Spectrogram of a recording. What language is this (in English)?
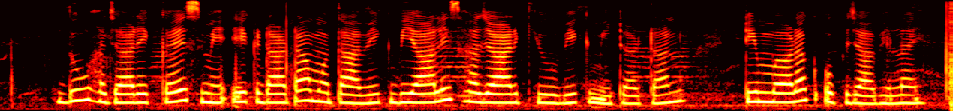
Maithili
